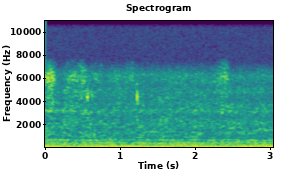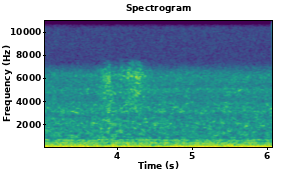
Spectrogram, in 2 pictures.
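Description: A steady low hum with a faint background hiss.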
